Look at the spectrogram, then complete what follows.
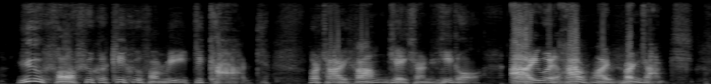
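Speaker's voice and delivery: high, very loud, rasping alien voice, shouted. Taking up the suggestion to try one, the speaker performs a line: Ferengi alien voice. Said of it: "You try and do a Ferengi voice".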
